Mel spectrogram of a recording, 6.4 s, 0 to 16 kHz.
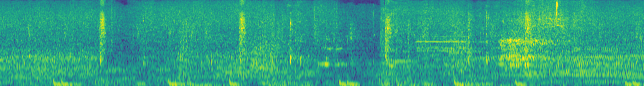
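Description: Car driving in Grand Theft Auto 5: a steady, loud engine drone with low thumps and occasional brief tire skids, continuous through the whole stretch.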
